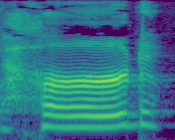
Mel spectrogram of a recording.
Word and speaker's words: heard: Beware of heard a dreadful word that looks like beard and sounds like bird.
